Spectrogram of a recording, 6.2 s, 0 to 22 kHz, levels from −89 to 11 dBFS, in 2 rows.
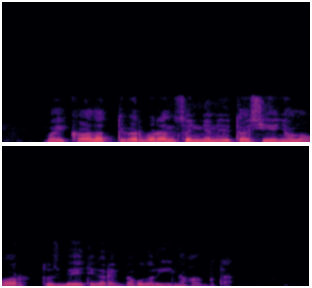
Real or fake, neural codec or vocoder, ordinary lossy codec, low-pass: fake; vocoder, 22.05 kHz, 80 mel bands, WaveNeXt; Opus, 64 kbps; 7.2 kHz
